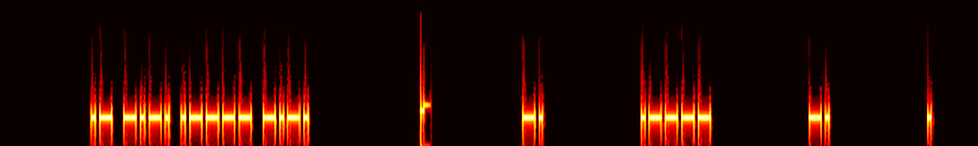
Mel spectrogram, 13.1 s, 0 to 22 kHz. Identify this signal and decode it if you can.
Morse code, heard as a keyed tone, about 22 wpm, spaced as for 9 wpm, 700 Hz. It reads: AC1C N1NE
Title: USA Call Signs - 4 Characters - 8x Character Spacing - 22wpm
